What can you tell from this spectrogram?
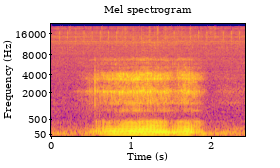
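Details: Snoring.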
